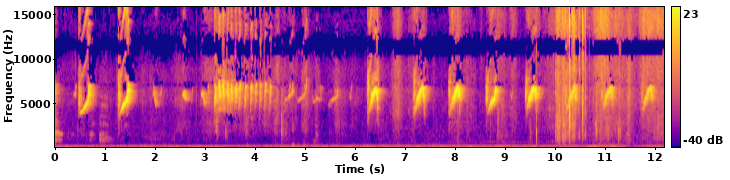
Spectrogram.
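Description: A sunbird caught in a trap gives sharp, high chirps in irregular bursts, some close and loud, over faint rustling and background noise.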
